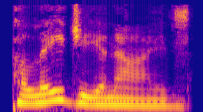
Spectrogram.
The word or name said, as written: pelagianize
